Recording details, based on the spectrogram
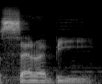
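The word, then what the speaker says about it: Serebii: it's uh well okay I say sell a bit but it uses the Japanese uh pronunciation so it's a Sarah B whatever yeah it's a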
